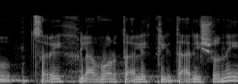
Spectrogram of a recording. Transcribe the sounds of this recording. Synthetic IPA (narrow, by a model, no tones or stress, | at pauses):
t͡sa̰ɾiχlʔaːvo̞ɾt̪a̰ːliχklit̪a̰ɾiʃo̞ni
